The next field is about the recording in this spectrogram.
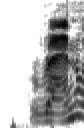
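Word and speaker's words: wren: n etc w r the w is silent so we get an er sound right wrong ren which is a type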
